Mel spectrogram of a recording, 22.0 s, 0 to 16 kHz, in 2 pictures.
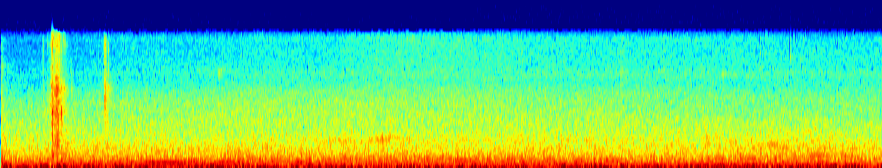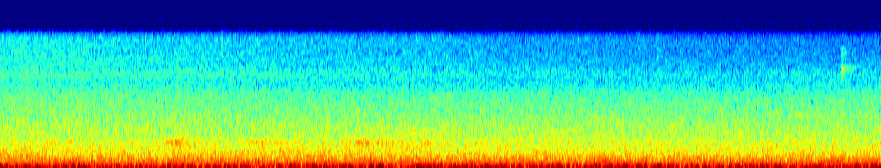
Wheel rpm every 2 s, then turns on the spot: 0, 0, 0, 0, 0, 0, 0, 0, 0, 0, 0.
none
